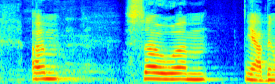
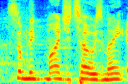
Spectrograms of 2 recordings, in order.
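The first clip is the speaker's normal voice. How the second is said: loud, higher jokey warning; mock alarm; 6 semitones higher, 10 dB louder than usual. Host joking about dropping a name, loud mock warning. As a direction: cry out as if something fell.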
